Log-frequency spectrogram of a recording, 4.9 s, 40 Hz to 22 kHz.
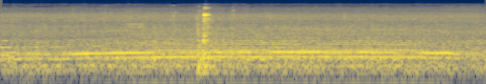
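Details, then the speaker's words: New 2023 JCB 3DX backhoe driving on the road with front loader and rear bucket raised: steady drone with a thin wavering squeal and a short thump when the brakes are applied; source unknown, dealer not yet convinced. "जैसे ही मैं break apply करता हूं ना भाई कितनी ज्यादा आवाज आ रही है"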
